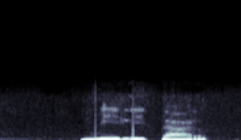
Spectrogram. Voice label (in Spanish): "militar", espanol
